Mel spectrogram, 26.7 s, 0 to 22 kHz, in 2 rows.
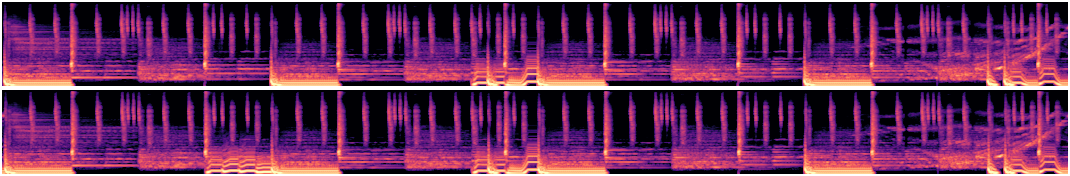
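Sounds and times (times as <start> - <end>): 
ching cymbals in E flat minor: 0.0 - 26.6.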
